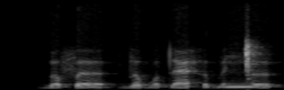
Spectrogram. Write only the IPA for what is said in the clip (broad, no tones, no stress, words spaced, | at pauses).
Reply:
ɠʌfɜ | dʌ bɔt̪æ həbɛŋ͡ǀə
